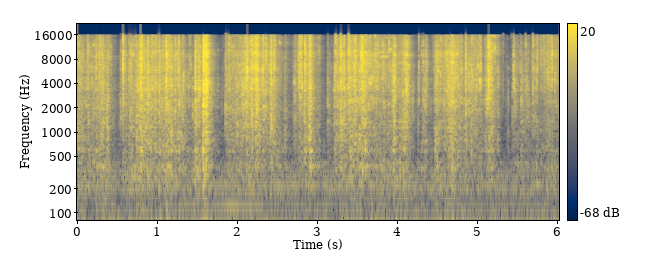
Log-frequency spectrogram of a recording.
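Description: Clear plastic poly bags of small plastic building bricks being handled and shuffled, the film crinkling continuously, with light clicks of bricks knocking together inside.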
